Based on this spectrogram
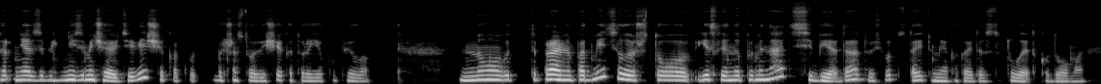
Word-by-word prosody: э, - - -1
м, 210 - -2
нязибе 200 -1 +1
не 205 +3 +3
замечаю 205 -5 +3
эти 150 +3 -5
вещи, 275 - +1
как 175 -4 -12
вот - - -12
большинство 190 -2 -6
вещей, 160 +6 -3
которые 165 -3 -6
я 160 - -6
купила. 165 -3 -9 0.9
Но 210 +3 +3
вот 210 +1 -3
ты 235 - -6
правильно 220 -2 +7
подметила, 230 - +3
что 200 -2 +1
если 220 +1 0
напоминать 220 - +2
себе, 180 - 0
да 220 +5 0
То 190 - -9
есть 165 - -10
вот 220 +1 -7
стоит 185 0 -4
у - - 0
меня 160 -1 -1
какая-то 150 -2 -7
статуэтка 150 +1 -6
дома, 140 -1 -7
195 Hz, 180 wpm, -22 LUFS, 170-215 Hz, 0.9 s, правильно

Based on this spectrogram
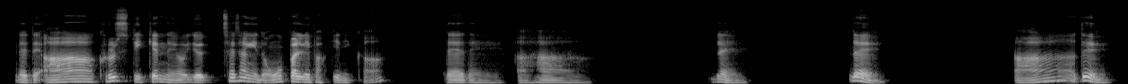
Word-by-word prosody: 네네. 105 -2 -1
아 125 +4 +4
그럴 160 +3 +2
수도 170 -5 -3
있겠네요, 110 -3 +1
이제 110 0 +2
세상이 160 -6 +2
너무 110 +6 -1
빨리 120 -4 +6
바뀌니까. 105 -3 -7 0.6
네네. 90 -3 -4
아하. 95 -1 -7 1.1
네. 100 -7 -4 1.0
네. 90 +4 +3 1.3
아 115 - -2
네. 100 - +2
105 Hz, 170 characters per minute, -25 LUFS, 95-125 Hz, 1.3 s, 빨리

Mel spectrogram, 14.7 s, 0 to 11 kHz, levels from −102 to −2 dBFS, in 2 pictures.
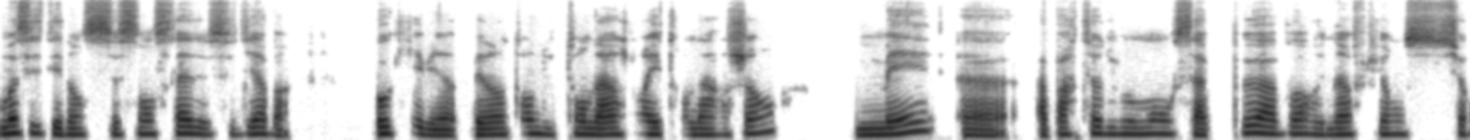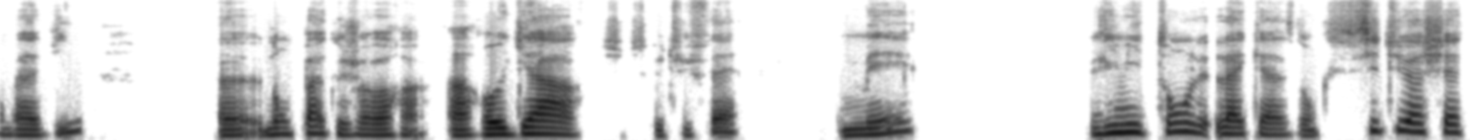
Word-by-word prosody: Moi, 165 +2 +5
c'était 170 -3 -2
dans 140 0 -2
ce 145 - -2
sens-là, 155 +2 -1
de 150 - -3
se 145 +1 -7
dire: 160 +3 0
«Ben - - -4 0.4
OK, 160 0 +4
bien 130 -5 +1
bien 140 0 +3
entendu, 155 0 -3
ton 150 -1 0
argent 145 +2 +1
est 145 - +1
ton 140 0 -5
argent 140 +7 -3 0.4
mais, 150 +11 +2 0.2
heu, 130 -2 0 0.2
à 130 - -1
partir 150 +3 -3
du 155 - -5
moment 155 +1 -2
où 155 - -6
ça 135 -4 0
peut 175 +1 0
avoir 160 -2 0
une 140 0 -4
influence 150 +1 -3
sur - - -5
ma 130 -1 +2
vie, 170 +10 -5 0.7
heu, 125 - +3
non 150 +1 +1
pas 165 -1 +2
que 145 - -4
je 135 - -6
vais - - +1
avoir 135 +1 +3
un - - -3 0.2
un - - +3
regard 145 0 +8
sur - - -23
ce - - -24
que 120 - -7
tu 130 - -13
fais, 100 -5 0 0.5
mais 145 +9 +2 0.9
limitons 190 +5 +4
le 185 - 0
la 155 -1 +4
casse. 135 -2 -2
Donc 120 -2 -6
si 225 - -3
tu 230 +1 +2
achètes 195 -3 +1
150 Hz, 235 wpm, -22 LUFS, 140-165 Hz, 0.9 s, regard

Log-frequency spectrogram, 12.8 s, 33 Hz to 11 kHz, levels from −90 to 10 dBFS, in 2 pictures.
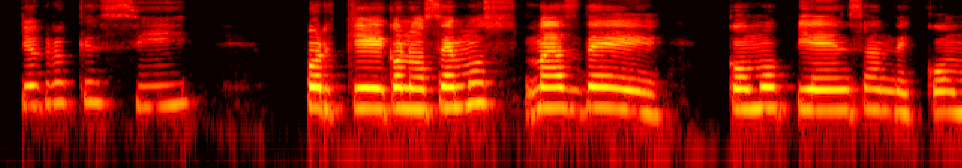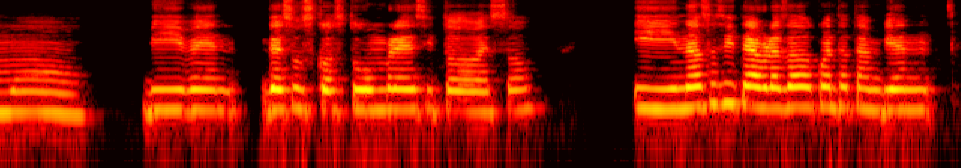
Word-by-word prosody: Yo 285 0 -3
creo 310 +1 -12
que 320 -1 -11
sí, 295 0 -14 0.7
porque 265 -1 +5
conocemos 270 +4 +1
más 265 0 +3
de 245 -5 +3 0.4
cómo 265 +1 0
piensan, 245 -1 0
de 220 -1 -8
cómo 230 -2 -8 0.3
viven, 245 0 -5
de 250 +1 +3
sus 250 -1 -5
costumbres 250 +1 -1
y 245 - -13
todo 235 -1 -5
eso. 245 +2 -10 0.6
Y 255 -1 -3
no 270 +1 +2
sé 300 - -7
sí, 310 0 -3
te 285 - +3
habrás 265 -1 +4
dado 270 0 +1
cuenta 275 0 -4
también, 250 -1 -4
255 Hz, 130 wpm, -22 LUFS, 245-270 Hz, 0.7 s, porque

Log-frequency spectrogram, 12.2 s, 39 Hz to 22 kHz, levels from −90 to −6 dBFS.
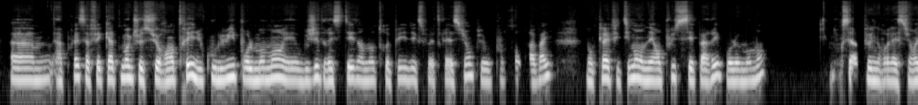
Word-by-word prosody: Hem, 180 0 0
après 175 +5 -2
ça 210 -3 0
fait 175 +1 -1
4 185 +1 +2
mois 205 0 +5
que - - -4
je 190 - +3
suis 175 +2 +2
rentrée, 175 +7 +4
du 180 -5 +2
coup, 190 - -1
lui 195 +5 +3
pour 185 -3 0
le 175 - +4
moment 185 +4 +3
est 175 -2 +1
obligé 170 +4 -1
de 170 - -5
rester 170 +3 +1
dans 180 -1 -3
notre 170 0 -3
pays 185 +3 -5
d'expatriation. 225 - -3
Puis, 225 -7 -8
heu 165 -1 -4
pour 170 - -16
son 180 - -7
travail 185 +9 -1 0.5
donc 160 +1 -4
là 195 -1 +6
effectivement 190 +3 -1
on 175 - +2
est 175 0 +3
en 170 - 0
plus 200 +4 -6
séparés 180 +5 +1
pour 165 -8 0
le 165 0 +2
moment. 180 - -3 0.8
Donc - - -14
c'est - - +2
un - - +3
peu 180 - -1
une 170 -1 +1
relation 165 0 -2
à - - +3
180 Hz, 230 wpm, -22 LUFS, 170-195 Hz, 0.8 s, là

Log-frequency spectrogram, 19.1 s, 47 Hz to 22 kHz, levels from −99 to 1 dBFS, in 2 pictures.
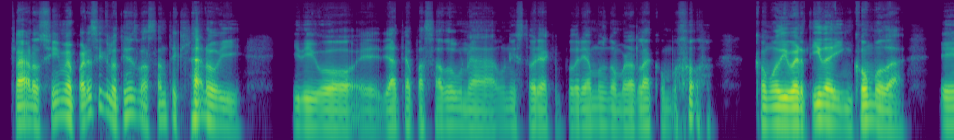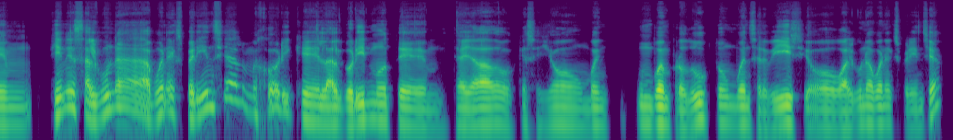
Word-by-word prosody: Claro, 105 -1 +7
sí, 115 +7 -5
me 130 -3 +4
parece 160 +7 0
que 165 - -5
lo - - +2
tienes 145 +2 -3
bastante 120 -2 -5
claro, 110 -4 +3
y 85 -3 -7 0.5
y 95 - -7
digo, 90 -2 +1
eh, 85 -1 -9
ya 90 0 0
te 95 - -7
ha 90 - -6
pasado 95 +2 -5
una 90 -3 -5
una 95 +1 -13
historia 95 0 -3
que 80 - -29
podríamos 95 +3 -4
nombrarla 90 +1 -2
como 95 0 -14 0.7
como 100 0 +3
divertida 100 +3 +8
y 105 - +3
incómoda, 95 -1 +3 0.3
em, 100 0 -2 0.2
¿tienes 180 +7 0
alguna 115 - 0
buena 150 +7 -2
experiencia 195 - -3
a - - -3
lo 245 - -13
mejor 150 - -4
y 85 - -6
que 120 -3 -1
el 105 -1 +1
algoritmo 115 +4 +1
te 95 -4 -2 0.2
te - - -11
haya 95 -1 0
dado, 100 -3 +2
qué - - -15
sé 90 - -18
yo, 100 +1 -5
un 95 -1 -9
buen 95 -2 -5 0.3
un 105 -1 -5
buen 105 -1 +6
producto, 110 +6 -3
un 105 -1 -7
buen 105 -1 0
servicio 95 +4 -2
o 85 -1 -2
alguna 100 +5 -2
buena 105 0 -1
experiencia? 90 -2 -6
100 Hz, 185 wpm, -23 LUFS, 90-110 Hz, 0.7 s, divertida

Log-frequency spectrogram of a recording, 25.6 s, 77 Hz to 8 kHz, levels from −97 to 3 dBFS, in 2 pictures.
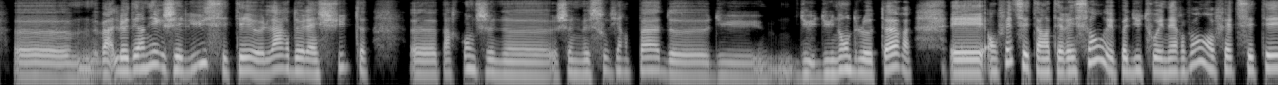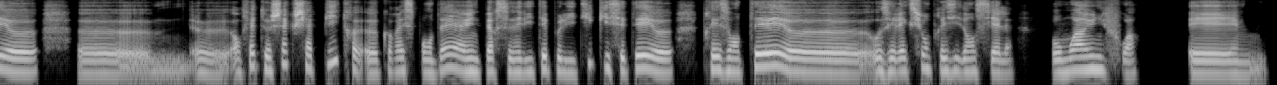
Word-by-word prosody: hem, 130 -1 -5
bah 150 0 +1
le 170 +1 +1
dernier 195 +6 0
que 195 - 0
j'ai 180 -2 +7
lu, 210 +11 -4
c'était 165 - +2
L'art 190 +3 0
de 170 - -4
la 155 -2 +1
chute. 210 +2 +1 0.5
Heu, 145 0 -4
par 150 0 -9
contre, 190 -3 -5
je 155 -2 +3
ne 140 -2 -7
je - - +3
ne 145 - -10
me 150 - -8
souviens 170 +1 -1
pas 175 0 0
de 135 -3 -6
du, 130 -1 -13
mmh, - - -20
du 140 -2 -6
du 150 +2 -6
nom 185 +3 -1
de 170 - -7
l'auteur 160 +5 +2 0.4
et 155 0 +6
en 160 - -1
fait, 265 +2 -1
c'était 205 -6 +3
intéressant 165 - +3
et 175 - +1
pas 170 - -1
du 170 +1 -5
tout 170 +3 -3
énervant. 165 - -1
En 185 - -1
fait, 175 0 -2
c'était, 190 +1 +2
heu, 160 -1 +1 0.4
hem, 145 0 -6
heu, 150 -2 -7
en 155 - -4
fait, 205 -1 -4
chaque 245 +7 +6
chapitre, 195 - +3
heu, 150 0 -2
correspondait 165 +3 -1
à 175 -2 +2
une 165 -2 -1
personnalité 160 +1 +1
politique 165 - -6
qui 200 - -2
s'était, 185 +3 +3
heu, 155 -1 +1 0.3
présentée, 185 +5 +3
heu, 150 -3 0
aux 170 - -3
élections 165 +5 +1
présidentielles 160 -3 0 0.4
au 150 +1 -3
moins 175 +3 +2
1 185 0 -1
fois, 150 -2 -6 0.5
et 145 -1 +2
mmh 135 0 -15
160 Hz, 165 wpm, -23 LUFS, 150-180 Hz, 0.5 s, j'ai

